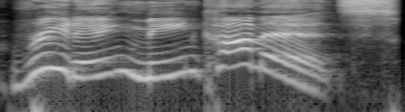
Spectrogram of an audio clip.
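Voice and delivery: high, loud, drawn-out title call; big stretched-out announcement; segment announcer. Pretend. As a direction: belt out the segment name like a show title.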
